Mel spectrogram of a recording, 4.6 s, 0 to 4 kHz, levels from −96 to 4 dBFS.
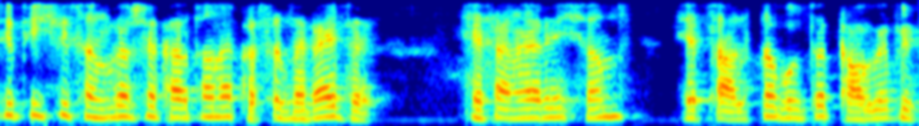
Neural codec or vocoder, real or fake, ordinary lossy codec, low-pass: codec, 16 kHz, 2 kbps, FreqCodec, larger model; fake; none; 3.6 kHz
